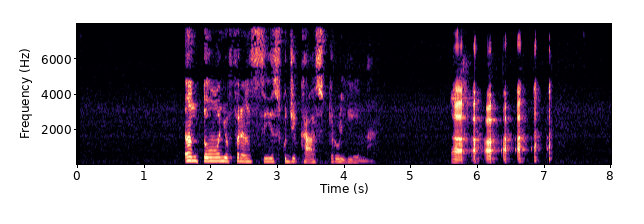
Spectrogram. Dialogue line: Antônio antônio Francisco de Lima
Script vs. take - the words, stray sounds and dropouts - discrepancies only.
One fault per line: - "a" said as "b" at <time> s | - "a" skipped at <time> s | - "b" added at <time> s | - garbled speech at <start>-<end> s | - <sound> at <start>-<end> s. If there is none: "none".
- "antônio" skipped at 2.3 s
- "Castro" added at 3.3 s
- laugh at 5.6-7.1 s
